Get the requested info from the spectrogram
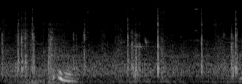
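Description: Footsteps of a person walking outdoors: a few soft, irregular steps, with one short falling voice-like sound just over half a second in.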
